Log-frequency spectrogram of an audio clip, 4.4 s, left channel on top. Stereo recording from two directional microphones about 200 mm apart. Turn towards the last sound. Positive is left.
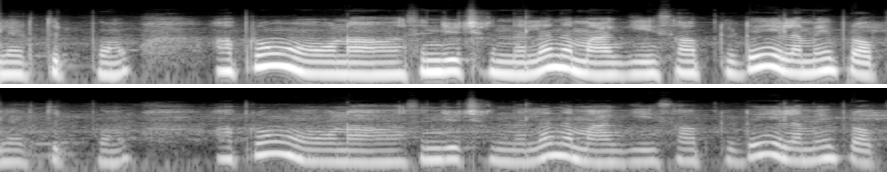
turn(degrees=45)  # may be behind; listen again after turning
